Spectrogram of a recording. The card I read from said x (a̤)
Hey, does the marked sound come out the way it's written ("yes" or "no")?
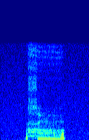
yes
